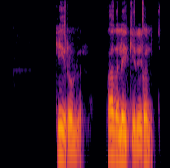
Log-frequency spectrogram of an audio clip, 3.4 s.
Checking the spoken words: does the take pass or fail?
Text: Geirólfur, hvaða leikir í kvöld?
pass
